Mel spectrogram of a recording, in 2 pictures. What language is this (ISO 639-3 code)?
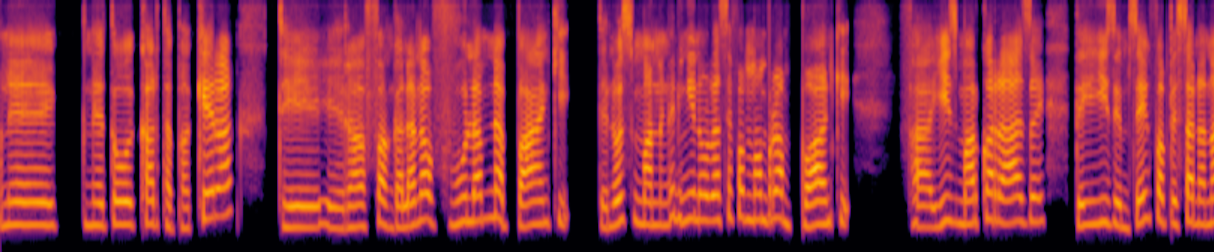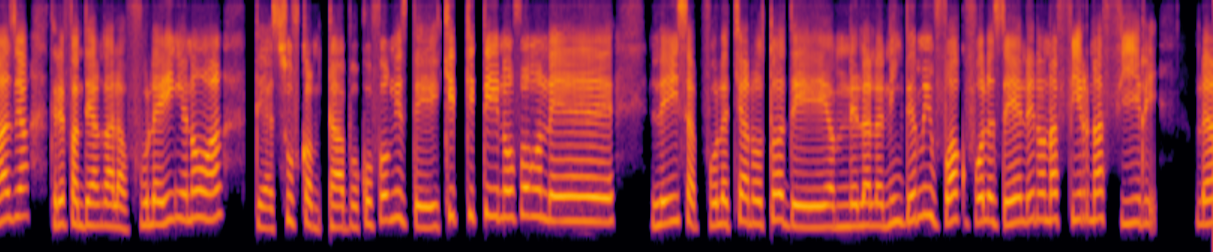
bzc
